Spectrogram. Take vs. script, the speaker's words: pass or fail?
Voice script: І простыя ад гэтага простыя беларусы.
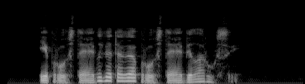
pass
